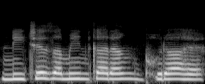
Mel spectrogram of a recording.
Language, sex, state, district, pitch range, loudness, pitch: Hindi, female, Jharkhand, Ranchi, 245-260 Hz, -12 LUFS, 250 Hz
